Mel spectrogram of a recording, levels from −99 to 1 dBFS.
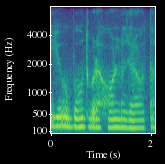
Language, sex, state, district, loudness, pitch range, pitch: Bhojpuri, female, Bihar, East Champaran, -15 LUFS, 185-205 Hz, 195 Hz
